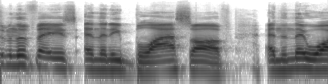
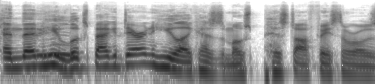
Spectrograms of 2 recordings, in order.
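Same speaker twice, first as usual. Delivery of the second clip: ordinary talk, nothing marked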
